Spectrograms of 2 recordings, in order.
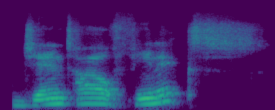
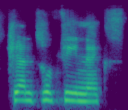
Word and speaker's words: Gentle Phoenix: strongly support this motion Gentile Phoenix sorry if I mispronounced your name go ahead hi it's gentle Phoenix thank you so much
